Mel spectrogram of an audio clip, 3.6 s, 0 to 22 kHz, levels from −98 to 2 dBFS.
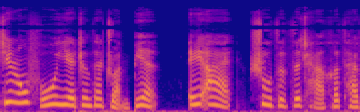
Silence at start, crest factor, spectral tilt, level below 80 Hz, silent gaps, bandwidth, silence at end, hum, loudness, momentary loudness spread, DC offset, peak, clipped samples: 0 s; 16 dB; -4.5 dB/octave; -56 dBFS; none; 15 kHz; 0 s; none; -26 LUFS; 7 LU; under 0.1%; -10 dBFS; under 0.1%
